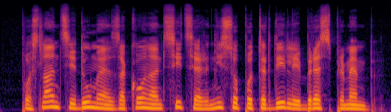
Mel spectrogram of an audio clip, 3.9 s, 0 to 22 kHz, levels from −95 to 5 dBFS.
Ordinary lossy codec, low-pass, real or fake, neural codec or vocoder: none; 19.8 kHz; real; none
